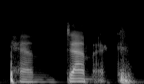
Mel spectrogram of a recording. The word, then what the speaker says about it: pandemic: I stress syllable immediately before the suffix ick I see that is ick and this word then sounds like pandemic pandemic so that is the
